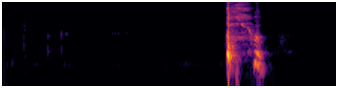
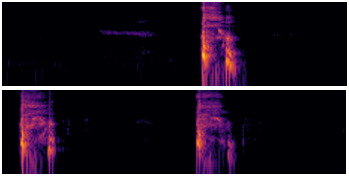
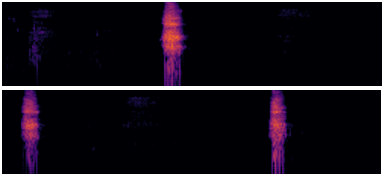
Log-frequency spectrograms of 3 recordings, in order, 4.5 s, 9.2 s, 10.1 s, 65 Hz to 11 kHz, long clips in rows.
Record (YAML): cough_length: 4.5 s
cough_amplitude: 32768
cough_signal_mean_std_ratio: 0.15
three_cough_length: 9.2 s
three_cough_amplitude: 32767
three_cough_signal_mean_std_ratio: 0.17
exhalation_length: 10.1 s
exhalation_amplitude: 15342
exhalation_signal_mean_std_ratio: 0.18
survey_phase: beta (2021-08-13 to 2022-03-07)
age: 45-64
gender: Female
wearing_mask: 'No'
symptom_cough_any: true
symptom_runny_or_blocked_nose: true
symptom_sore_throat: true
symptom_fatigue: true
symptom_headache: true
symptom_change_to_sense_of_smell_or_taste: true
symptom_onset: 3 days
smoker_status: Never smoked
respiratory_condition_asthma: false
respiratory_condition_other: false
recruitment_source: Test and Trace
submission_delay: 0 days
covid_test_result: Positive
covid_test_method: RT-qPCR
covid_ct_value: 16.3
covid_ct_gene: ORF1ab gene
covid_ct_mean: 18.7
covid_viral_load: 740000 copies/ml
covid_viral_load_category: Low viral load (10K-1M copies/ml)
